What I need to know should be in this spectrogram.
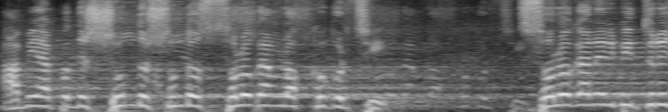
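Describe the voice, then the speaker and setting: Over noticeable background noise, a man speaks in an extremely high pitch with monotone, flat intonation. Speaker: Islamic preacher. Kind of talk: religious sermon to a large outdoor crowd. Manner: fiery, rousing.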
